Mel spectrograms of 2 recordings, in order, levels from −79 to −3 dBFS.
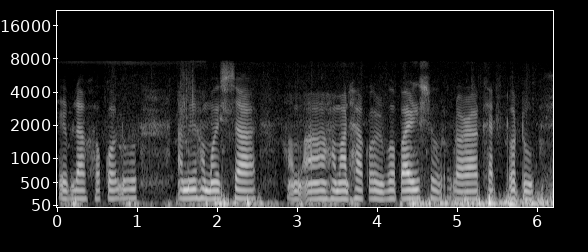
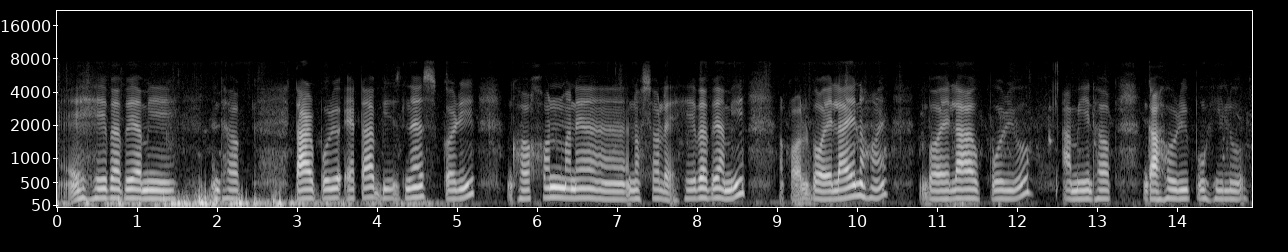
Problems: none marked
